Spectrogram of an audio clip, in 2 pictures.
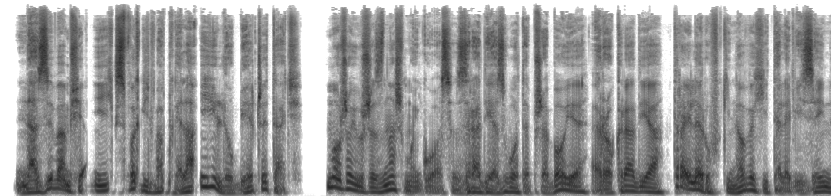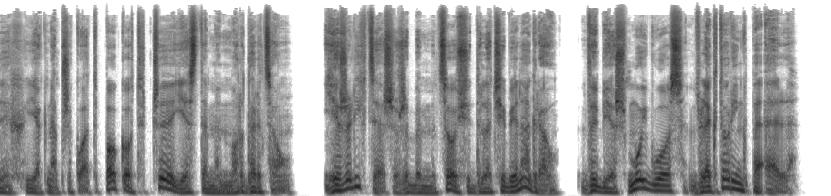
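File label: Polish, male; lektoring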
